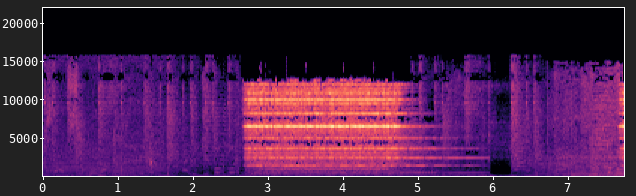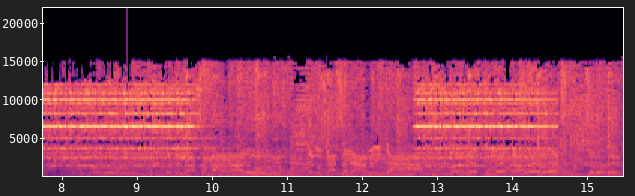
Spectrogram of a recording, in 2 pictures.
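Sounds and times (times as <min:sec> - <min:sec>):
bell rung by an operator: 0:02.7 - 0:06.0, 0:07.7 - 0:15.3.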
